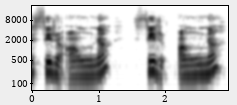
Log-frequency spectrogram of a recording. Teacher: را ساکن سے پیچھے زیر ہے تو اس کو ہم نے باریک ادا کرنا ہے را کو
